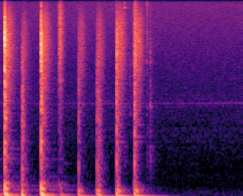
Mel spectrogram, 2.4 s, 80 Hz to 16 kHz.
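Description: Sampled acoustic drum kit in EZdrummer 3 playing a rolling tom fill: a quick run of tom strikes stepping down to the lower toms, ending about a second and a half in and ringing out to silence.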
